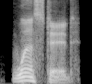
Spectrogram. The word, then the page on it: worsted: British English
